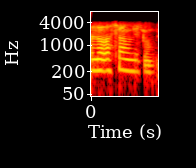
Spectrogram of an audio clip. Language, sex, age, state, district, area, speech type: Kashmiri, female, 18-30, Jammu and Kashmir, Bandipora, rural, conversation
